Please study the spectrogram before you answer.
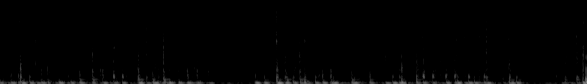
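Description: Both hands type rapid fingertip taps on a MacBook Pro keyboard, its black plastic keycaps set in a silver aluminum body. A dense run of short, soft, thumpy key clicks pauses briefly just after two seconds, then resumes in quick bursts through the end.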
